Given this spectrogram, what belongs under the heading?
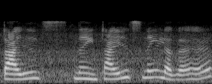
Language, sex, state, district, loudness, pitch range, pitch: Hindi, female, Chhattisgarh, Raipur, -19 LUFS, 245-315 Hz, 265 Hz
